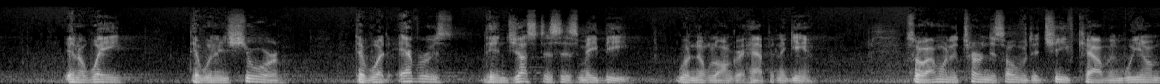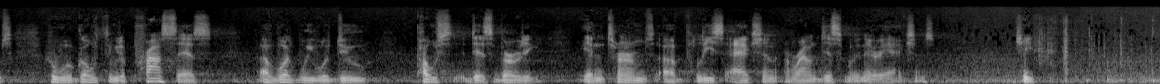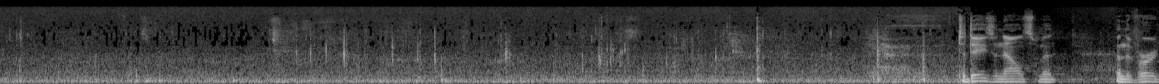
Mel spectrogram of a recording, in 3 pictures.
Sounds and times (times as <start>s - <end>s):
Speech: 0.6s - 1.3s, 1.9s - 2.9s, 3.6s - 8.2s, 9.1s - 21.0s, 21.8s - 22.1s, 32.8s - 34.7s.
